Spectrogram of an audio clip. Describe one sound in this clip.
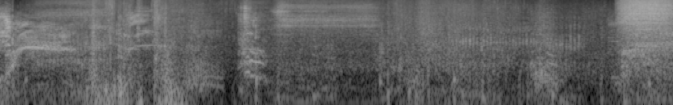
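Water splashes and sloshes as large animals swim.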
